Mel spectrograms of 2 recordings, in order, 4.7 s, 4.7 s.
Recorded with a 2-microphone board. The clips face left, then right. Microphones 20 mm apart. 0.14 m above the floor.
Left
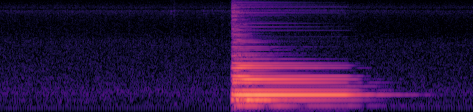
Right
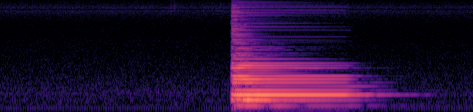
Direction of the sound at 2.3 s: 20° right (ahead or behind).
